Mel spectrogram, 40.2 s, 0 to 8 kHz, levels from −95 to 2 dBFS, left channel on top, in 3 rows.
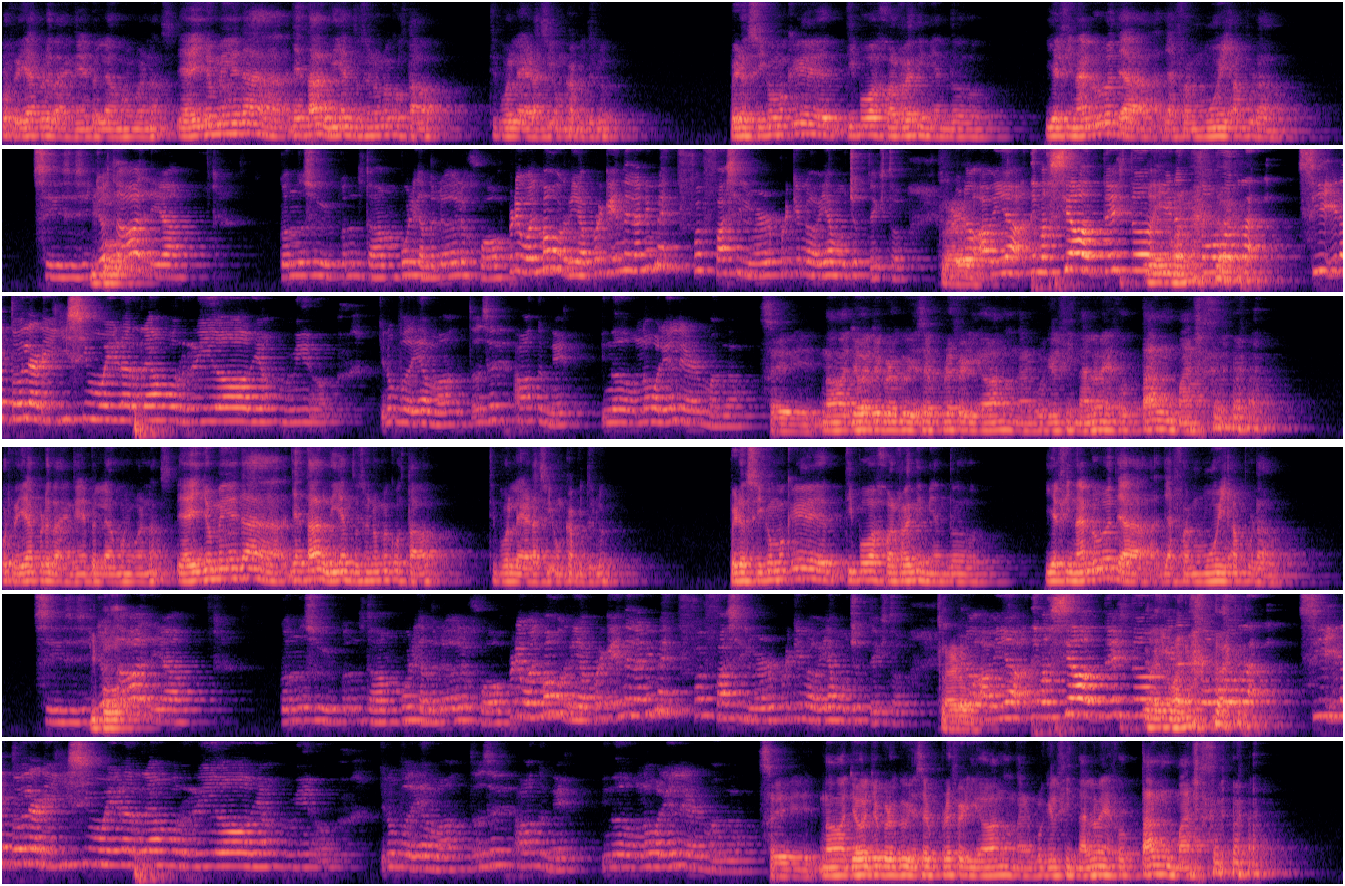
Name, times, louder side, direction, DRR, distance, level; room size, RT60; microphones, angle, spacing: voice 1, 0.0-4.3 4.9-6.1 7.3-9.8 10.4-12.8 14.3-14.6 22.8-23.2 24.8-25.9 34.4-39.4, right 2 dB, 65° right, 3 dB, 0.5 m, -25 dB
voice 2, 13.7-15.2 16.2-20.1 20.3-22.4 22.9-25.9 26.4-30.1 30.6-32.4 32.8-34.2, left 3 dB, 90° left, 2 dB, 0.5 m, -27 dB
3.3 x 2.6 x 2.7 m, 0.84 s
head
